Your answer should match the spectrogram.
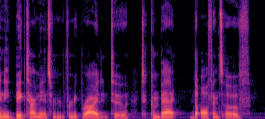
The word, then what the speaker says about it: McBride: I'm gonna go with McBride.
